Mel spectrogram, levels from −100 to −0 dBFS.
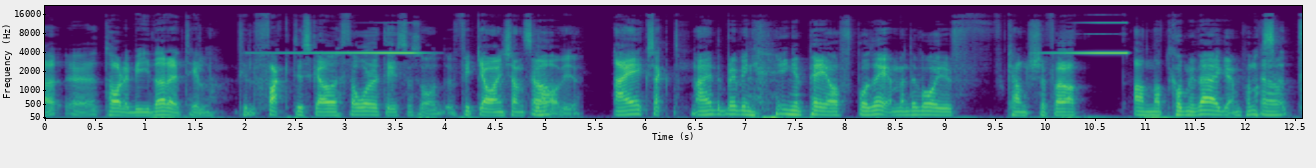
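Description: After "ta det vidare till", from 2.00 to 3.99 s, a 3.9 kHz tone swells over roughly a second and a half to about 5 dB above the speech. It returns from 9.85 to 10.86 s, building faster and reaching about 10 dB above, before "annat kom i". This is loudspeaker feedback squeal: the microphone picks up its own loudspeaker, and loop gain above one at 3.9 kHz makes that frequency grow on its own.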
